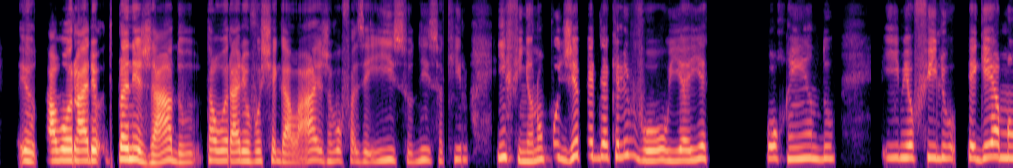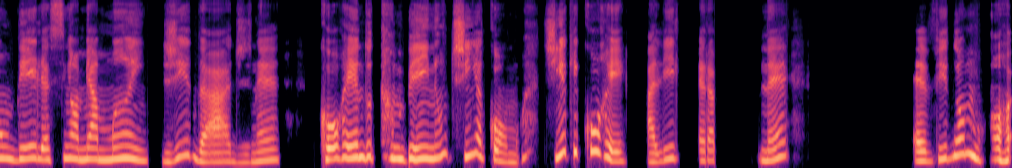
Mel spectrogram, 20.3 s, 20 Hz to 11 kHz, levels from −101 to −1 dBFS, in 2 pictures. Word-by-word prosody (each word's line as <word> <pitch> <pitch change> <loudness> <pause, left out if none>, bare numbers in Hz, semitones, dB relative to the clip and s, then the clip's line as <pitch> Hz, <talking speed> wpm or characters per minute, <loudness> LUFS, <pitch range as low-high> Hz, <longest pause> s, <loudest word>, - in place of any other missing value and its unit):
eu, 185 -2 +2
tal 190 0 +5
horário 195 -1 +7 0.2
planejado, 180 -5 +5
tal 195 -1 0
horário 185 -1 +2
eu 185 - +2
vou 185 +1 -3
chegar 180 -2 -2
lá 195 +1 0
eu 195 - -4
já 175 -1 -7
vou 190 - -4
fazer 175 -2 -8
isso 185 0 -5
nisso 195 +2 -6
aquilo. 210 +3 -10 0.3
Enfim 235 -7 +1
eu - - 0
não 210 - 0
podia 235 +1 -1
perder 270 -3 -2
aquele 255 +3 -2
voo 200 -6 0
e 190 +1 -1
aí, 205 +4 +1 0.6
correndo 230 -1 -1 0.5
e 240 -2 -5
meu 240 0 +2
filho, 235 -1 -2
peguei 235 0 +1
a 260 - +5
mão 235 -2 +1
dele 220 +2 -1
assim, 230 +3 -4
olha, 220 - +1
minha 215 +1 +1
mãe 215 +1 +1 0.2
de 165 +7 -5
idade, 170 - -3
né, 190 +4 -4 0.4
correndo 240 +4 +3
também, 225 0 +2
não 245 +8 0
tinha 290 0 -1
como. 165 -6 -3 0.3
Tinha 290 +8 0
que 355 - 0
correr. 265 - +1 0.2
Ali 170 +8 -4 0.2
era, 190 0 -4 0.5
né? 205 +7 -1 1.3
é 185 -1 +1
vida 225 - -2
ou 315 - -1
morte. 210 - +1
210 Hz, 165 wpm, -21 LUFS, 190-235 Hz, 1.3 s, horário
